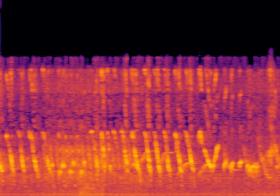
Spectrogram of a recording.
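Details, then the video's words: Ngeriwik canary song meant as a master for young canaries learning to sing: a rapid, energetic string of high sharp chirps and twittering slurs, steady and dense from start to finish. "MASTERAN BURUNG KENARI PAUD BELAJAR BUNYI NGERIWIK"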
